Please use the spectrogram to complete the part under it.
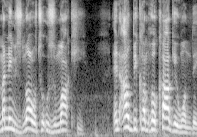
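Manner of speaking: ordinary talk, nothing marked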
